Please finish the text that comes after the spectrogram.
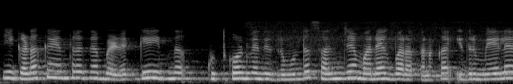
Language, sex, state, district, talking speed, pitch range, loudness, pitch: Kannada, female, Karnataka, Belgaum, 165 wpm, 245-285 Hz, -22 LUFS, 265 Hz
